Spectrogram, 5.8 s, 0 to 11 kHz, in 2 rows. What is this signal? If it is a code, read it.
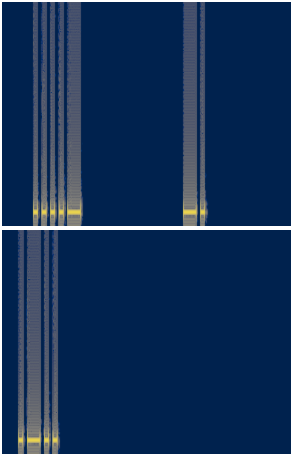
Morse code, heard as a keyed tone, about 28 wpm, spaced as for 8 wpm, 700 Hz. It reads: 4NL
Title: USA Call Signs - 8x Character Spacing - 28wpm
